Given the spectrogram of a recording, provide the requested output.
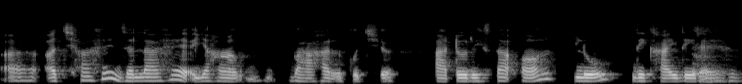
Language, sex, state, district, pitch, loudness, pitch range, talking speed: Hindi, female, Bihar, Purnia, 160 Hz, -23 LUFS, 150-190 Hz, 145 wpm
